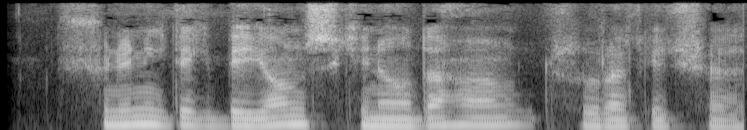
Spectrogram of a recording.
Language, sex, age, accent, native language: Uzbek, male, 25-34, Samarqand, Uzbek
